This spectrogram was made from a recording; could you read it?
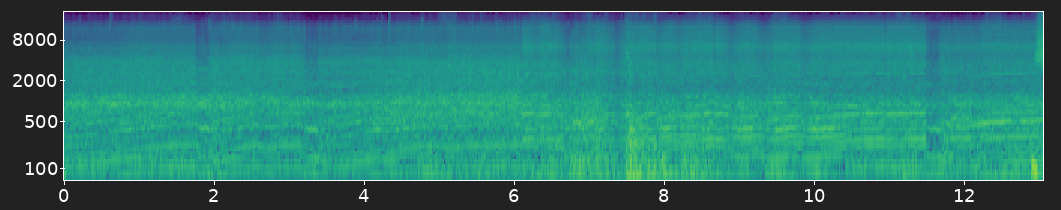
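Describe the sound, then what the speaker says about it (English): A modded car in Forza Horizon 5 drifting slowly sideways, its differential and transmission whining steadily over a droning engine, loud and continuous throughout. "It's just the sound of the diff in the transmission now that you can hear a lot more of it"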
